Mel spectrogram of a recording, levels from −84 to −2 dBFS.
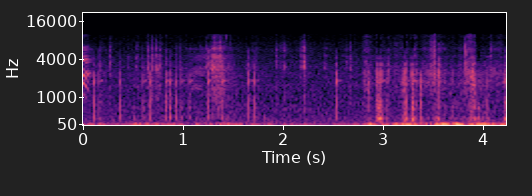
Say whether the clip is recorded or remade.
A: recorded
